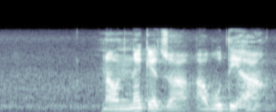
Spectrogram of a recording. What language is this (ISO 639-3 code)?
ven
